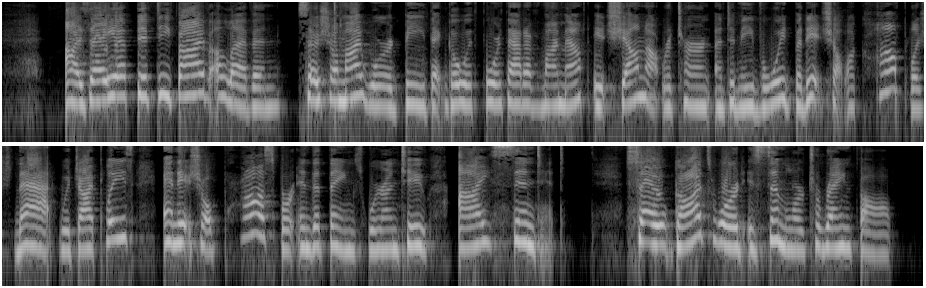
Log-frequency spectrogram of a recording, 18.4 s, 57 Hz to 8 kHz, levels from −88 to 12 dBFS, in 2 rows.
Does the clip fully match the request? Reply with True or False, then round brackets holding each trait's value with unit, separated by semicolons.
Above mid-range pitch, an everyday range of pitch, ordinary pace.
True (225 Hz; 3.8 semitones; 155 wpm)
